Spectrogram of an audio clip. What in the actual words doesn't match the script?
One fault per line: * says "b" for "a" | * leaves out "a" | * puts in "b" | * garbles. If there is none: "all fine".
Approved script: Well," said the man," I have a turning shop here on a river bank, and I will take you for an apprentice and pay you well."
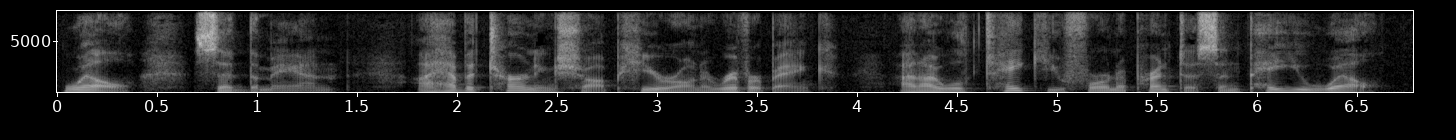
all fine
